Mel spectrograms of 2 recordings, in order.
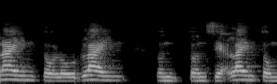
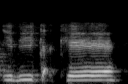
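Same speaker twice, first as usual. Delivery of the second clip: demonstrating the Tomohon dialect's turn of phrase; Tomohon accent; 4 dB louder, slower than usual. Shown as a demonstration. Speaker showing how Tomohon people say it, Tomohon accent. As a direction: quote a local Tomohon accent as an example. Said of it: "Kalau Tomohon bilang".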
